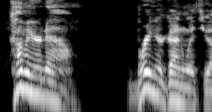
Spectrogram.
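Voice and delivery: high, urgent order; urgent command. Retold or imitated. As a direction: demand it with alarm. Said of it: "She was like".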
